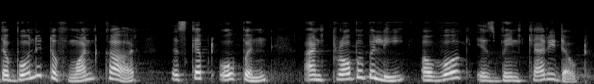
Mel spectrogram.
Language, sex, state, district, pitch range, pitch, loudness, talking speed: English, female, Karnataka, Bangalore, 190-280 Hz, 220 Hz, -16 LUFS, 140 wpm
